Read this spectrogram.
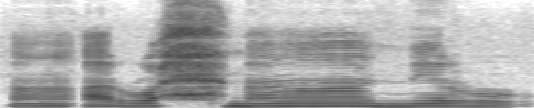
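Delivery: slow, drawn-out Quranic recitation. Shown as a demonstration. Teacher recites the verse for students, slow and drawn out. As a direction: chant it slowly, stretching the vowels.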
